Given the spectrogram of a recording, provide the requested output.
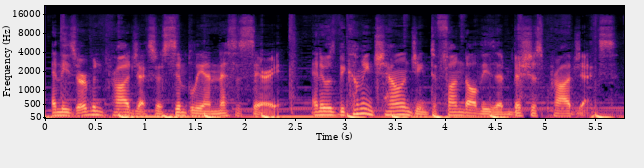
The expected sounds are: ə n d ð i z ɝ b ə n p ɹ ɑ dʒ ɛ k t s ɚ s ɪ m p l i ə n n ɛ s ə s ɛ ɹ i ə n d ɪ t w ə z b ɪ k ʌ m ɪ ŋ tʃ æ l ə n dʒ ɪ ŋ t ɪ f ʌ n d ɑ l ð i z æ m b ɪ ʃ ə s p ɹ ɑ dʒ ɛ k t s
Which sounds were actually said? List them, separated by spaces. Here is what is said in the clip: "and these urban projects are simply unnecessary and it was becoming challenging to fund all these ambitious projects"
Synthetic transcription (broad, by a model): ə n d ð i z ɝ b ə n p ɹ ɑ dʒ ɛ k t s ɚ s ɪ m p l i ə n n ɛ s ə s ɛ ɹ i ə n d ɪ t w ə z b ɪ k ʌ m ɪ ŋ tʃ æ l ə n dʒ ɪ ŋ t ɪ f ʌ n d ɑ l ð i z æ m b ɪ ʃ ə s p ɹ ɑ dʒ ɛ k t s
